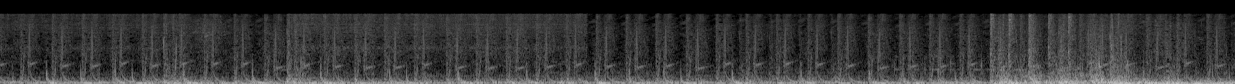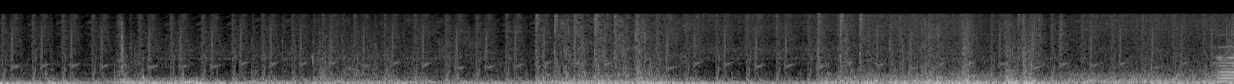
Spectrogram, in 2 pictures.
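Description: Gunfire in the VR shooter VR Invaders: dense, continuous bursts of rapid shots and blasts running throughout, loud and busy with a few heavier swells, no clear talk over it.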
